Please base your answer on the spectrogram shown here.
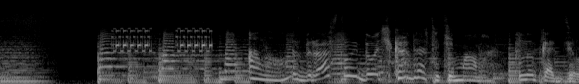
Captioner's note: phone ringing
